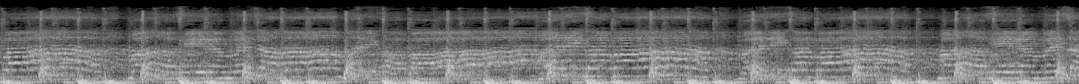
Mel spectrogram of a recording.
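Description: A male voice singing a naat in long, wavering melodic lines over a steady low beat that pulses about twice a second.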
